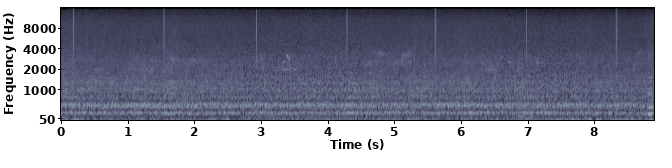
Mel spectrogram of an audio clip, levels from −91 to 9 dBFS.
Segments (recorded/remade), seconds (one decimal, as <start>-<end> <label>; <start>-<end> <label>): 0.0-2.7 remade; 2.7-4.5 recorded; 4.5-6.6 remade; 6.6-7.7 recorded; 7.7-8.9 remade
